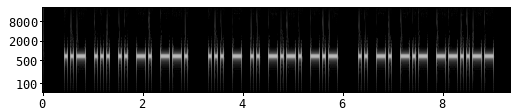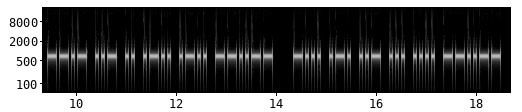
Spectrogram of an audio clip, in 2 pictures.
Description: Morse code, heard as a keyed tone, about 20 wpm, 700 Hz. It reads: USING STICK INK, QUILL, BRUSH,
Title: Pangram Challenge v2 - 20wpm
